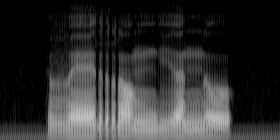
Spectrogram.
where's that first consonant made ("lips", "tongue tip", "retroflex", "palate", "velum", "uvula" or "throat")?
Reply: lips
